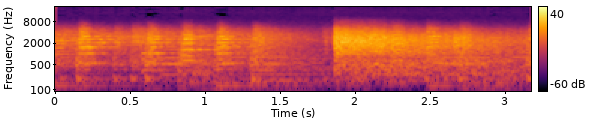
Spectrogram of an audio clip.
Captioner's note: shot firing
